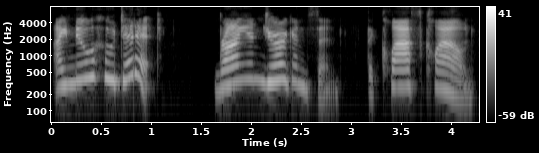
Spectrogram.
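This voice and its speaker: A woman putting on a worn-out middle-aged schoolteacher, her voice raised higher and louder than plain speech as she pleads. She sounds near tears and emotional, close to a dry microphone. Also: very animated, slow pace, no room sound, heavily acted. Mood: distressed. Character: weary middle-aged female teacher, distraught.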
